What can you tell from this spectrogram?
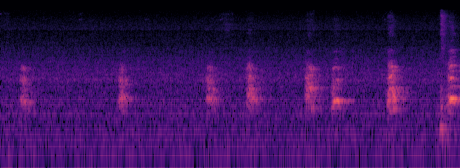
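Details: Indoor pen of Cavalier King Charles Spaniel puppies, raised in a family home. Eight quick high yips come roughly once a second, growing louder toward the end, over a faint low room hum.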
